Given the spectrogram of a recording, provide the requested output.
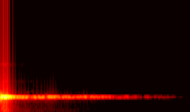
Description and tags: it is a metallic kind of hit from Waldorf blofeld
